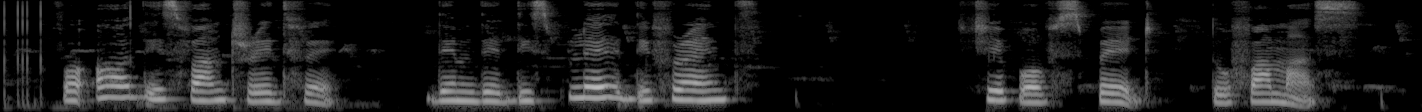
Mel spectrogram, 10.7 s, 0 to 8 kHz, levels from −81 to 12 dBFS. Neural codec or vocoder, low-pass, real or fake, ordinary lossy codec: none; none; real; none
